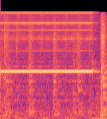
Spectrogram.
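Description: Sharp microwave oven beeping: one long, steady, high-pitched electronic beep lasting nearly two seconds, over background music.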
